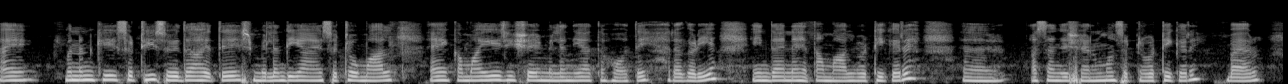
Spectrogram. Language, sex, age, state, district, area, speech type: Sindhi, female, 60+, Maharashtra, Thane, urban, spontaneous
